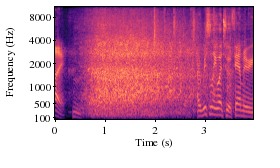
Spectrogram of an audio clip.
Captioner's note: laughter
